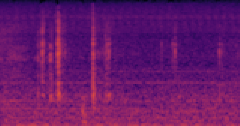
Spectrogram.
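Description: Computer keyboard typing: several separate key presses, spaced irregularly.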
